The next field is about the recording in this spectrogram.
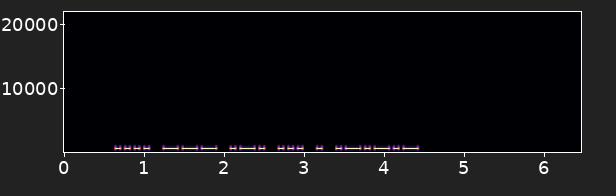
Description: Morse code, heard as a keyed tone, about 20 wpm, 700 Hz. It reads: HORSE.
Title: 4x Word-Spacing - Sentences from Top 300 Words - 20wpm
